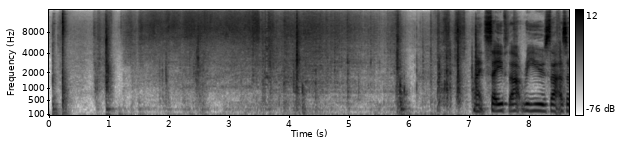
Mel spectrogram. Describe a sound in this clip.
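Paper rustles and rubs.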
